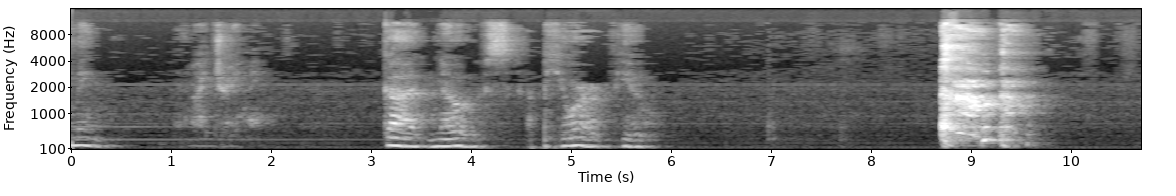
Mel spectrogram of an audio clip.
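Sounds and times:
speech: 0:03.1 - 0:05.9
harsh throaty cough: 0:08.7 - 0:09.8.

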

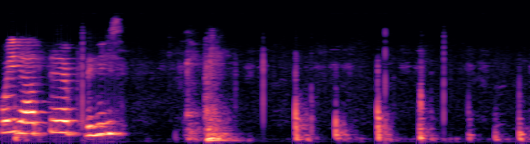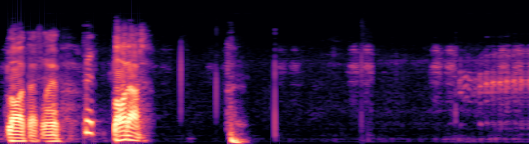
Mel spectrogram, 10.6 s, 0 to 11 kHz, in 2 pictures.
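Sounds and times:
speech: 0:00.1 - 0:02.1, 0:05.5 - 0:06.9
door pushed shut with a heavy thud: 0:01.9 - 0:02.4.

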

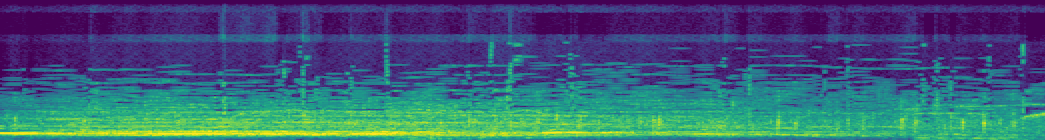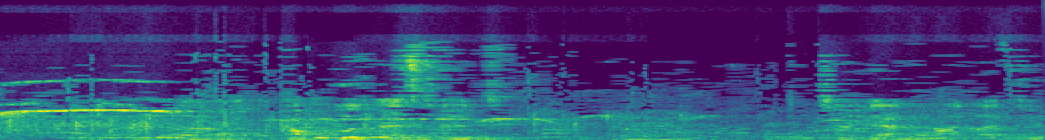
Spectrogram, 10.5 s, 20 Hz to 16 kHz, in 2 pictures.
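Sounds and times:
crowd in Las Vegas clapping: 0:00.0 - 0:09.3.

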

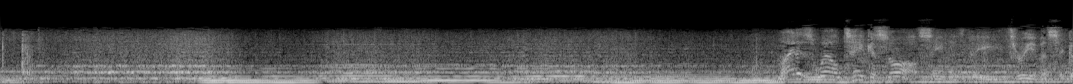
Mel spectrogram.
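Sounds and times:
car engine revving and driving off: 0:00.0 - 0:10.7
speech: 0:08.0 - 0:10.7.

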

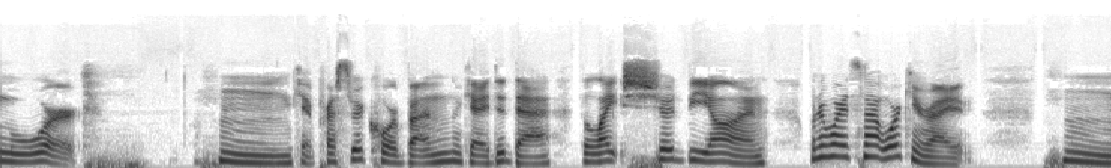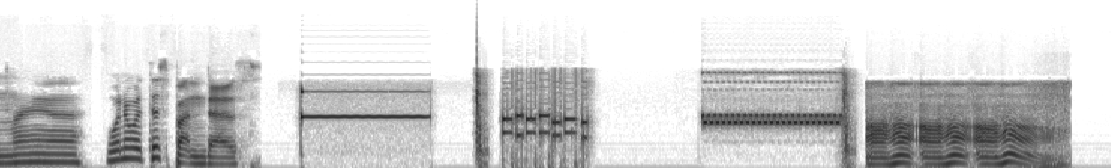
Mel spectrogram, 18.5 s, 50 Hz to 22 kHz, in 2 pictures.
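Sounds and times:
speech: 0:00.0 - 0:00.9, 0:01.7 - 0:11.5, 0:16.5 - 0:18.2
electronic telephone ringing and beeping tones: 0:12.5 - 0:14.2, 0:15.1 - 0:16.3.

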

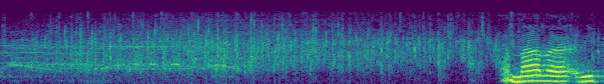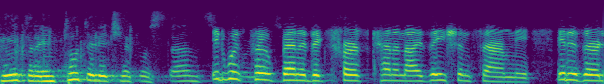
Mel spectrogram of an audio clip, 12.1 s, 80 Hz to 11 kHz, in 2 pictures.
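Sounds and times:
large crowd of pilgrims applauding: 0:00.0 - 0:07.1
speech: 0:05.1 - 0:12.0.

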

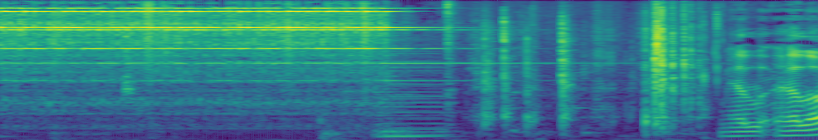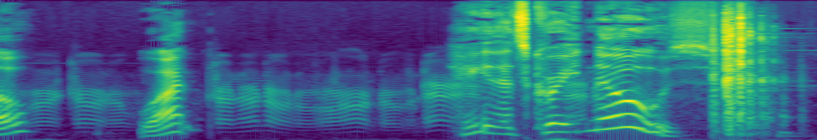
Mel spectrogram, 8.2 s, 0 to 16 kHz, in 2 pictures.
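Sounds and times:
telephone ringing with electronic bell tone: 0:00.0 - 0:04.3
speech: 0:03.6 - 0:05.2, 0:06.4 - 0:07.8.

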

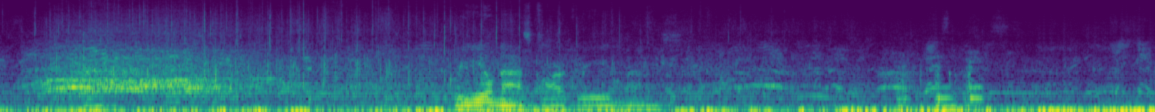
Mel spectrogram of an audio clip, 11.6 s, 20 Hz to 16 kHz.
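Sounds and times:
audience applause: 0:00.0 - 0:07.9
faint crowd voices: 0:02.6 - 0:11.5
speech: 0:04.6 - 0:06.7.

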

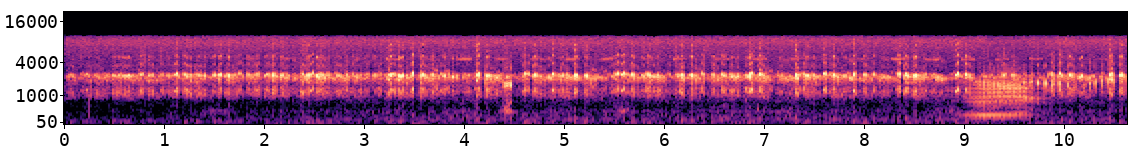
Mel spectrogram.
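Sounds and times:
bullfrog croaking: 0:00.0 - 0:10.6
chorus of frogs trilling and chirping: 0:00.0 - 0:10.6.

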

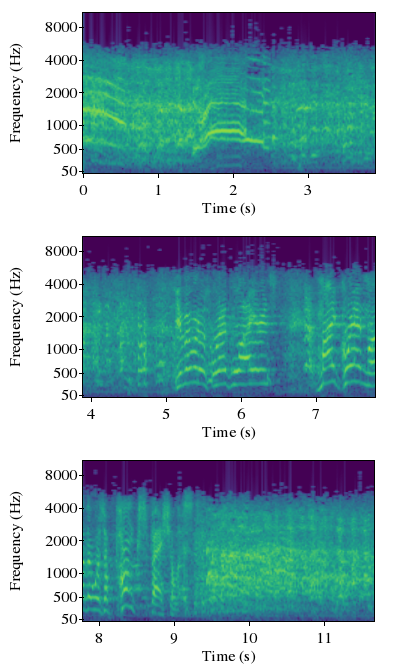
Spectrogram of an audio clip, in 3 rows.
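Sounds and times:
person imitating the wailing scream of a child who grabbed a hot wire: 0:00.0 - 0:00.7, 0:01.5 - 0:02.5
laughter: 0:00.0 - 0:07.3, 0:09.0 - 0:11.6
speech: 0:05.2 - 0:11.6.

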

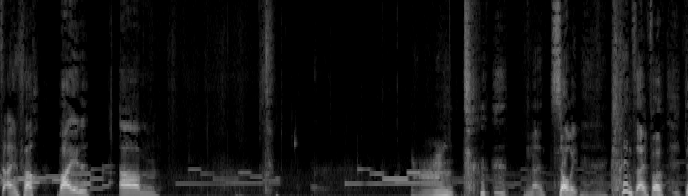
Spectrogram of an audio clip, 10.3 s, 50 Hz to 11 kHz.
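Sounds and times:
speech: 0:00.0 - 0:02.4, 0:06.2 - 0:10.3
mobile phone melodic ringtone for an incoming call: 0:00.2 - 0:01.8, 0:02.6 - 0:04.2, 0:05.2 - 0:09.2.

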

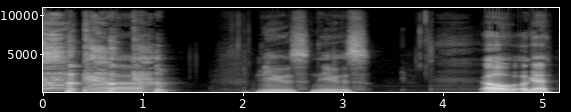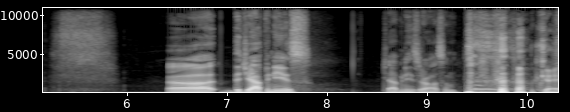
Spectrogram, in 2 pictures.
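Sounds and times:
harsh throat-clearing cough: 0:00.0 - 0:01.4
speech: 0:02.2 - 0:03.3, 0:04.4 - 0:05.6, 0:06.4 - 0:07.9, 0:08.6 - 0:10.3.

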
